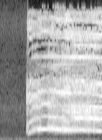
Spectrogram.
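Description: screaming goat toy

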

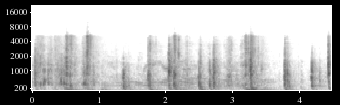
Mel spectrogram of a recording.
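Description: door being opened

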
